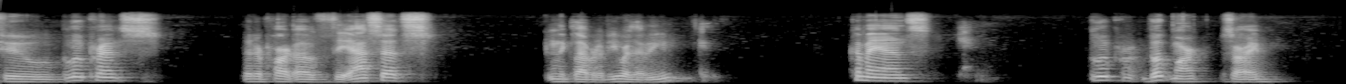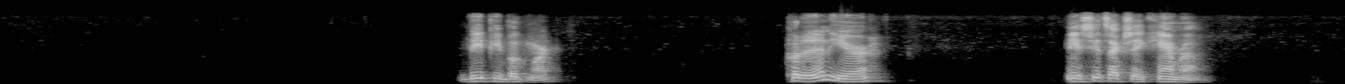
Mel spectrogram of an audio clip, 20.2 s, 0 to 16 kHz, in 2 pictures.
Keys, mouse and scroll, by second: 0.0-8.3 drag, 8.6-10.8 drag, 12.3-14.6 drag, 15.4-20.1 drag.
